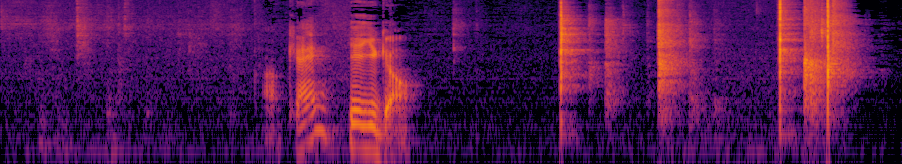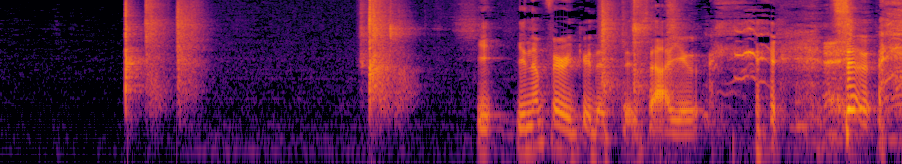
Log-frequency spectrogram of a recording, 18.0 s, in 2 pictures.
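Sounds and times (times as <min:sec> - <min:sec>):
speech: 0:02.9 - 0:04.2, 0:13.8 - 0:18.0
recorded hand claps: 0:05.6 - 0:07.2, 0:07.8 - 0:08.7, 0:10.2 - 0:11.2, 0:12.6 - 0:13.2
laughter: 0:16.0 - 0:18.0.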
